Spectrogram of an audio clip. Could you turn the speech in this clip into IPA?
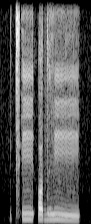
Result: t͡sʼ iː ʔ ɔ dʱ iː

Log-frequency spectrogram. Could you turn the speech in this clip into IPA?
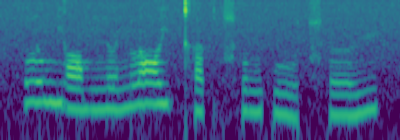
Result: l ʊ˥ ŋ j ɔː˨ m n̪ ɵ˨˥ n l ɔː˥ j kʰ ɐ˨ k̚ t͡sʰ ʊ˨ ŋ p uː˨˩ t͡sʰ ɵ˨˥ ɥ

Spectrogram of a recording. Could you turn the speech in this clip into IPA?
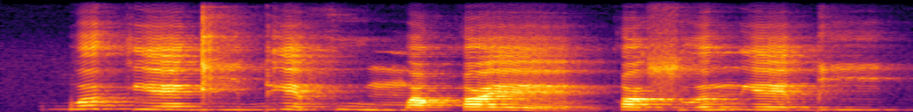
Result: b ʌ kʲ ɛː ɡ iː bʲ ɛ f u m ʌ qʷ ɛː | qʷ ɐ sʷ ɐ mʲ ɛː ɓ i

